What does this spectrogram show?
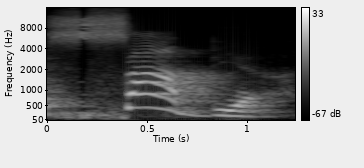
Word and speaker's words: sábia: quem né a primeira eu tenho sábia a sílaba mais forte tá na primeira é uma sábia e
